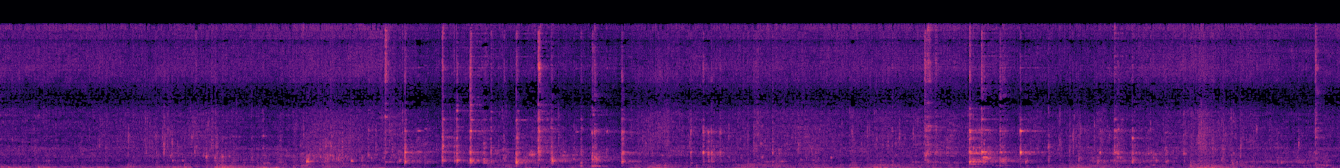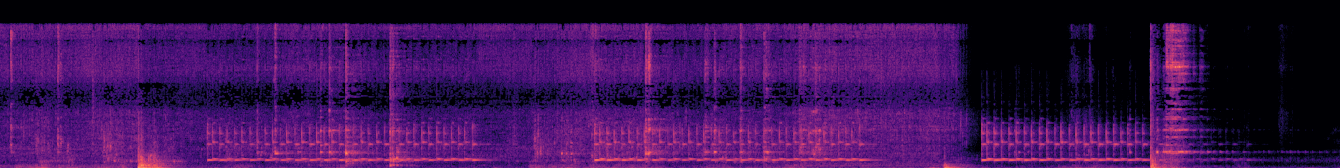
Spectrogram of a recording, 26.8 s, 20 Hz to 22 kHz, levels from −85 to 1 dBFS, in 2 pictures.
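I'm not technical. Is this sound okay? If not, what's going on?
Yes, nothing stood out as a problem when listening to this sound.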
